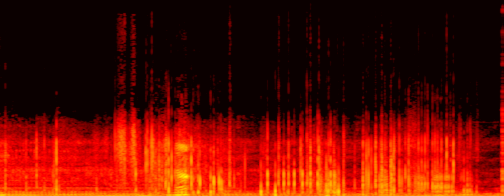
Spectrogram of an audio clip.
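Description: Metal fork and chopsticks clicking and scraping against a ceramic bowl as instant noodles in broth are stirred: a rapid run of small clicks starting about a second and a half in, over a steady low hum.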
